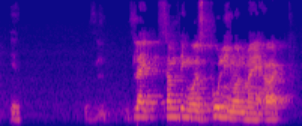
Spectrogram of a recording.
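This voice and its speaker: There is audible room echo around a man whose voice sits fairly high for a man, with ordinary pitch variation. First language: French or Haitian Creole. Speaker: sourcing partner. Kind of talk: conference interview.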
